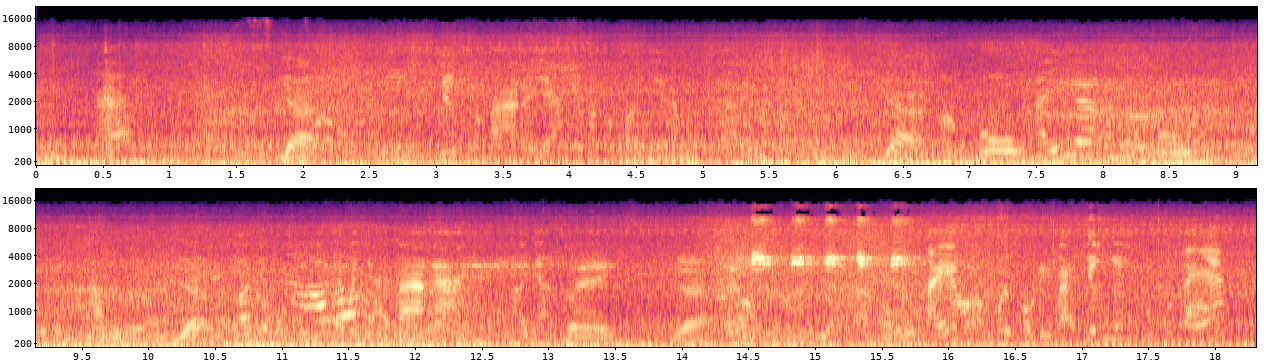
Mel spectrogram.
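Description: Steady low rumble of motorbike street traffic, with voices talking in snatches over it. A short run of high beeps comes about fourteen seconds in.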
